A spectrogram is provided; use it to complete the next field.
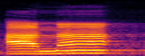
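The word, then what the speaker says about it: أنا: anak anak di sini enggak boleh dipanjangkan semua huruf Ana itu pendek ya kenapatil Isal kata ulama karena sering diucapkan kata Ana itu jadi dalam bahasa Arab Ana enggak dipanjangkan kecuali wakaf di lafaz itu berhenti di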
